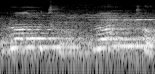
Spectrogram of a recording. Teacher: এই র ফলা এবং অ, এই অটি আমি এখানে ওকার দিয়ে উচ্চারণ করছি।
